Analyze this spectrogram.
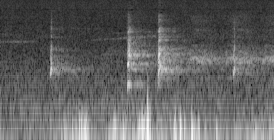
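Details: Morning gobbling of wild turkey in Wisconsin woodland; several short, rattling gobbles overlapping one another, perhaps more than one bird, with low thumping and rustling noise underneath.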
